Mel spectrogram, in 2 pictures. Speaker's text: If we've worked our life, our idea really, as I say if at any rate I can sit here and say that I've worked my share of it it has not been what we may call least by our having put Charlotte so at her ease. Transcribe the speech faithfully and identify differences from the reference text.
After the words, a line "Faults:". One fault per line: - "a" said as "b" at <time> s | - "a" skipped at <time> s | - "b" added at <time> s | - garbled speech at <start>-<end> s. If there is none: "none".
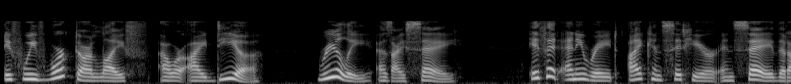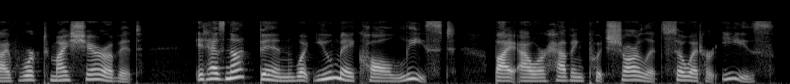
If we've worked our life, our idea really, as I say if at any rate I can sit here and say that I've worked my share of it it has not been what you may call least by our having put Charlotte so at her ease.
Faults:
- "we" said as "you" at 11.1 s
